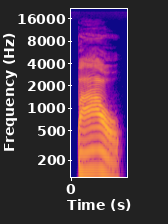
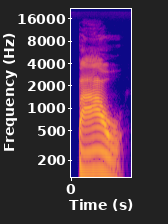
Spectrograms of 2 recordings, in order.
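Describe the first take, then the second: No difference in how they are said.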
